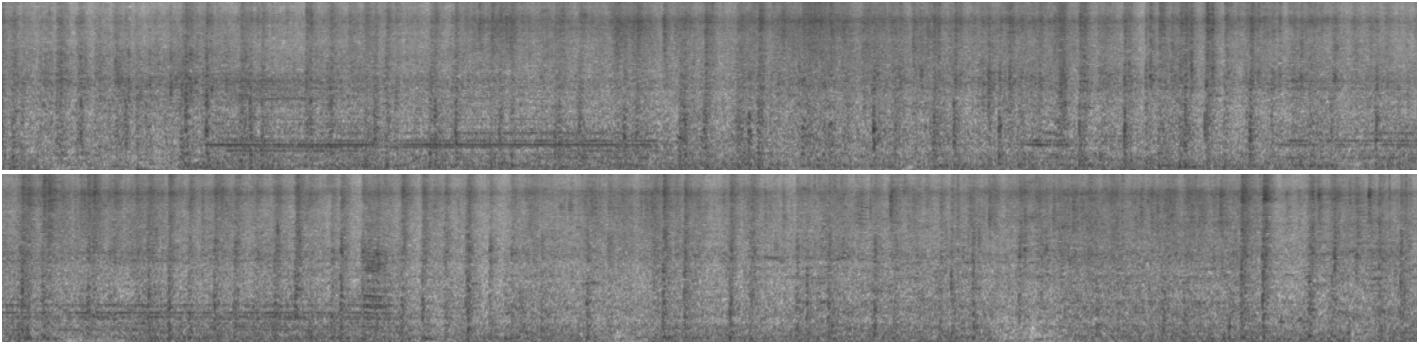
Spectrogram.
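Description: A passenger train rolling along jointed track, heard from an open-sided car: steady rumble and clickety-clack of the wheels. Twice, for about four and five seconds, the locomotive's horn sounds a long chord ahead.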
